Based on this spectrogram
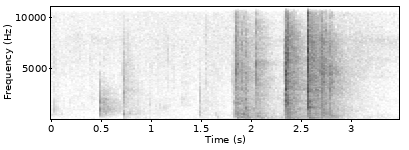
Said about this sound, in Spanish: cierra esa puerta.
